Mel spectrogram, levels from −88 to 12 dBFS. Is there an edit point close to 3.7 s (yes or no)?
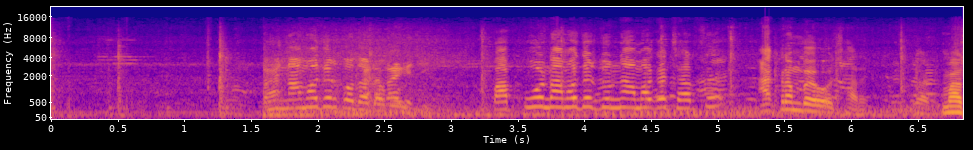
no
